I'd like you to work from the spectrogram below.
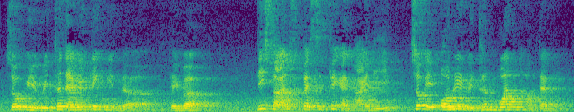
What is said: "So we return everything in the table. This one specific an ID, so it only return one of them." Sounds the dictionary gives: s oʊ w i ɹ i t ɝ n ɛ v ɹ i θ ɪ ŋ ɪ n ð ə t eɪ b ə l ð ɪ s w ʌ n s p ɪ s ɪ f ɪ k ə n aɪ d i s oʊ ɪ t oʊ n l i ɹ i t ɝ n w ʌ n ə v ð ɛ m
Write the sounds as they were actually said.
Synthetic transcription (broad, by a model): s oʊ w i ɹ i t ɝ n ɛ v ɹ i t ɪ ŋ ɪ n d ə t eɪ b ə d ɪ s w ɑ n s p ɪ s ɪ f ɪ k ə n aɪ d i s oʊ ɪ t oʊ n l i ɹ i t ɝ n w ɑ n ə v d ɛ m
